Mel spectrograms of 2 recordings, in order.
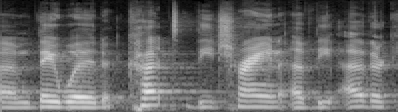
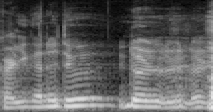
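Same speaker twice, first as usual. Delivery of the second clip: nervous seraphs; 4 dB louder, much faster than usual. Pretend. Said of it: "just looking at each other like".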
